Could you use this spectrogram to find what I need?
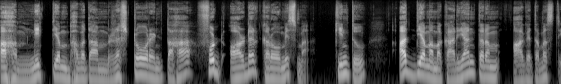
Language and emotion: Sanskrit, neutral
